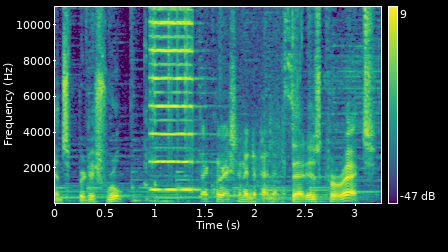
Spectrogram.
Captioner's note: presses buzzer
